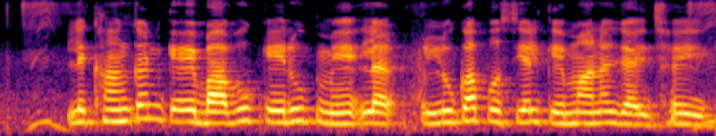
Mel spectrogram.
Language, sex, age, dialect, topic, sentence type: Magahi, male, 18-24, Western, banking, statement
